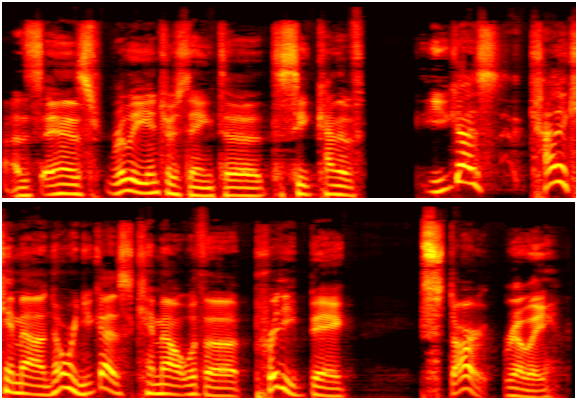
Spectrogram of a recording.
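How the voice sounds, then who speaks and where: A man hosting a casual podcast interview in a measured, conversational way. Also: mid-range voice, sing-song, fairly bright tone, dry recording, studio quality.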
